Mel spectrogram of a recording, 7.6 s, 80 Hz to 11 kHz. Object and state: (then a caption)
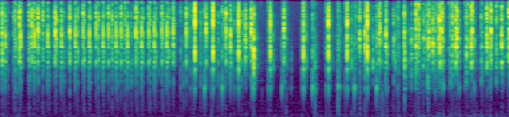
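Plastic game controller buttons. A translucent blue, hollow plastic wired Xbox 360 controller is held in both hands while fingertips press its buttons, sticks and triggers. The result is a rapid, dense run of sharp, bright clicks with a light plastic rattle and almost no low end, each click dying away instantly.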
